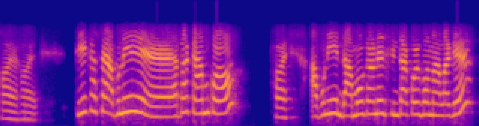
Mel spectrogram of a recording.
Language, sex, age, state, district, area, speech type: Assamese, female, 30-45, Assam, Kamrup Metropolitan, urban, conversation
